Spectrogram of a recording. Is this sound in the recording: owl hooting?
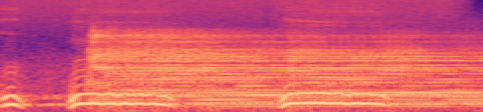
yes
